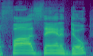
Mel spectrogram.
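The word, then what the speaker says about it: Faxanadu: Anyway, what do you What do you like about Fazanadoo? Tell us. Tell us. I like that. I can pronounce it two different ways because you could go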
